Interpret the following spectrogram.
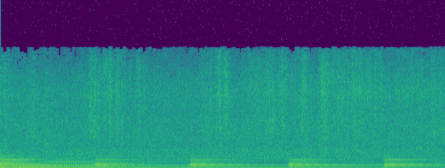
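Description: Background music: slow, sustained chords, a new chord struck about once a second and fading until the next.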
